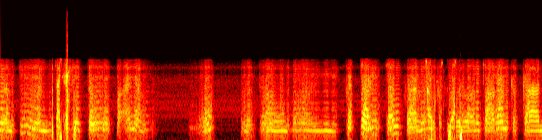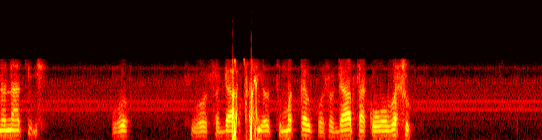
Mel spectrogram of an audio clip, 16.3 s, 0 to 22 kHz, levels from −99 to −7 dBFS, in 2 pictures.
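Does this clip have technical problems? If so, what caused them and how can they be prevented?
Yes. Four kinds of fault are audible in this speech clip.

Timecode bleed runs through the whole clip. A chirping warble sits behind the speech, roughly 30 dB down, flipping between tones near 1 kHz and 2 kHz. Its rhythm fits 25-frames-per-second linear timecode, whose square-wave code has leaked from an adjacent track or cable into the audio path. To prevent it, keep timecode on separate, well-shielded cabling and tracks, away from audio lines, and check crosstalk before recording.

The GSM full-rate codec shapes the entire clip. Audio is confined to roughly 200 Hz to 3.5 kHz, and the speech carries the buzzy, gravelly texture of a vocal-tract model driven by a sparse, regular pulse excitation. This plainly audible coding damage fits 13 kbps full-rate GSM. To prevent it, capture or route the call through a wideband codec such as AMR-WB or a higher-quality path, rather than a legacy full-rate GSM link.

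Buffer tearing runs from 0.00 s to 7.95 s, ending just before "ti ih". A robotic buzz at 200 Hz rides on the speech and appears only where there is signal. The writer and reader of the ring buffer have drifted so that they cross within each period, leaving roughly 40% of every buffer filled with audio about 15 ms stale and butted against fresh audio with hard joins. To prevent it, use larger buffers and correct write-pointer scheduling so the writer always stays a full period ahead.

GSM bit errors occur at 0.76–1.15 s, 6.36–6.93 s, and 11.60–12.03 s, the last ending just before "tu mekel ko sedap". In these stretches the speech breaks into squawks, pops and gargling. Corrupted filter, pitch and gain parameters distort the spectrum or spike the level frame after frame while each bad patch lasts. The density points to an error rate of a few percent on a weak radio link. To prevent it, ensure adequate signal strength or use a channel with stronger error protection and concealment.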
